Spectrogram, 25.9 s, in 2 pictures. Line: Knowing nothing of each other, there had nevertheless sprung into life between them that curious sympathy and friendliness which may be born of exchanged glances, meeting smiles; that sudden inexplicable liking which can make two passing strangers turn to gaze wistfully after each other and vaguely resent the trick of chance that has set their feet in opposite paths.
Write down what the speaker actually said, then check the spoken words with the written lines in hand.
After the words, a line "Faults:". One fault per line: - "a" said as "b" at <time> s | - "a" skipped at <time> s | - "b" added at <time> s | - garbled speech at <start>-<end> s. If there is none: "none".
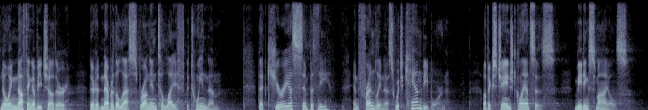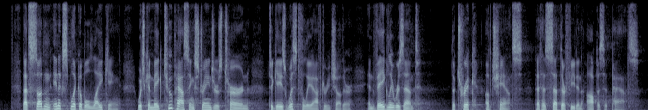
Knowing nothing of each other, there had nevertheless sprung into life between them that curious sympathy and friendliness which can be born of exchanged glances, meeting smiles; that sudden inexplicable liking which can make two passing strangers turn to gaze wistfully after each other and vaguely resent the trick of chance that has set their feet in opposite paths.
Faults:
- "may" said as "can" at 8.1 s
